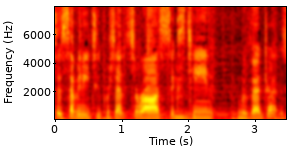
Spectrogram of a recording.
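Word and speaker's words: Mourvèdre: usually so this is 72 percent syrah 16 muvedra is how you say it yep and then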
